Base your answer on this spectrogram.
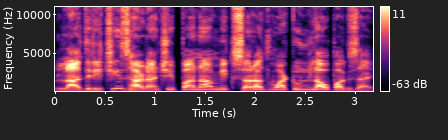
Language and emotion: Goan Konkani, neutral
